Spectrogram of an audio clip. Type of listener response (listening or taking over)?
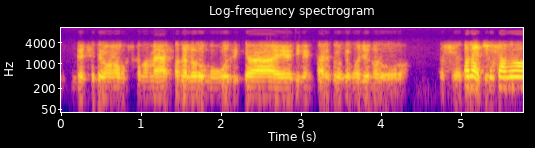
taking over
